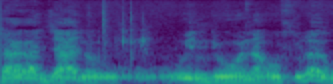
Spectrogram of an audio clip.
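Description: A man's voice speaking continuously.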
